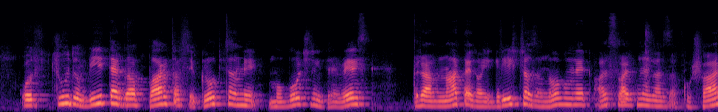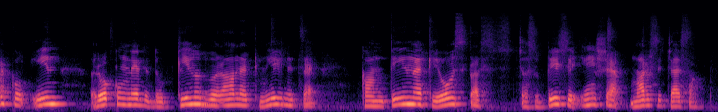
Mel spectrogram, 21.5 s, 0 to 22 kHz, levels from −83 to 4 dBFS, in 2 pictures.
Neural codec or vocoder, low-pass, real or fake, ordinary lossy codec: codec, 32 kHz, 1.9 kbps, SNAC; 14.4 kHz; fake; none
